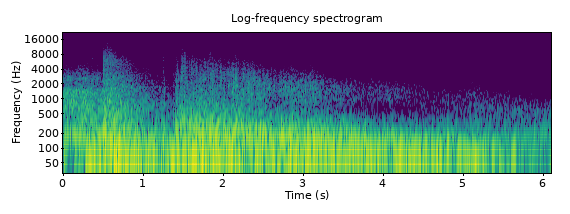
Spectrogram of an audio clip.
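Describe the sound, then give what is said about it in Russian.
A grenade explodes under a small wooden table with a loud burst at once, followed by a heavy rumbling roar that slowly dulls and fades over several seconds, with no voices present. “И в это время раздался оглушительный взрыв.”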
